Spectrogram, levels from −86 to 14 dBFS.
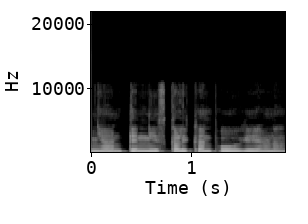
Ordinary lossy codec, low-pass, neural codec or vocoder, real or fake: none; 10.8 kHz; none; real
